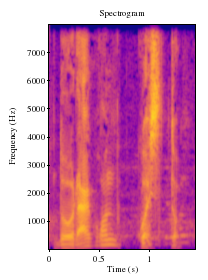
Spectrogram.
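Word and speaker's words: Doragon Quest (ドラゴンクエスト): Entonces, ¿cómo se dice? Dorago, Doragon Quest. Eh, no hay, no está la, letra D de Dragon, Dragon, no hay, la D no es tan solo.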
